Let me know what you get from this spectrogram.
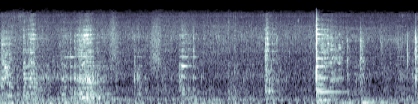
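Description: Pakoras deep-frying in a pan of hot oil, a steady sizzle, with a metal ladle clinking and scraping against the pan. The loudest sound is a sharp, ringing metal knock about four seconds in.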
